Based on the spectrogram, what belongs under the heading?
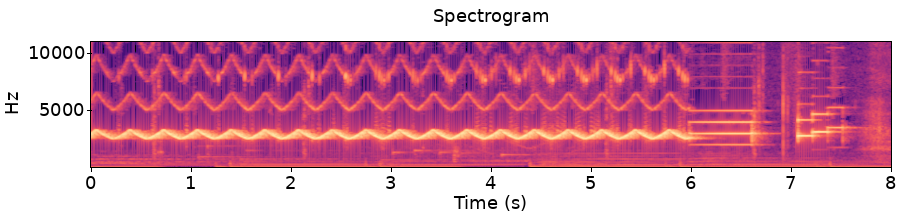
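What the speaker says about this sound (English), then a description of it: "this was an alarm system that arms your alarm" A loud electronic e-bike anti-theft alarm on a Sur-Ron warbles continuously in a rapid high-pitched siren pattern, then switches to a few short beeps near the end.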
